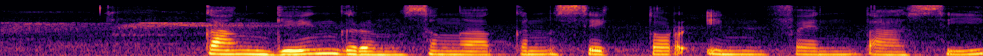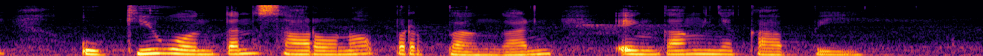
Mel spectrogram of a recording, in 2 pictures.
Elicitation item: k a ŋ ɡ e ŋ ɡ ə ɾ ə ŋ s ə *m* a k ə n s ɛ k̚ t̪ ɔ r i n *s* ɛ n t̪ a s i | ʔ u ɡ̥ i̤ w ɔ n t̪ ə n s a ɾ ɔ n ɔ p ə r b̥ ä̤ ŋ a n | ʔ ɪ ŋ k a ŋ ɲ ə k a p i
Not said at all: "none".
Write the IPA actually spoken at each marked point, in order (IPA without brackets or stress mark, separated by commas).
ŋ, f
